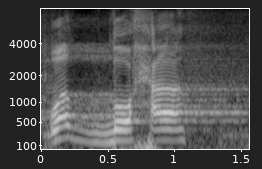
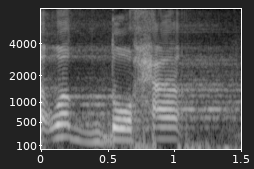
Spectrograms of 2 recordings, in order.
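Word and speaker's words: والضحى: Coba baca wadduha gak akan berhasil. Itu panjang pi baru berhasil. Wadduha. Kalau kita baca waduha berarti bukan mad di situ namanya bukan lagi aljauf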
